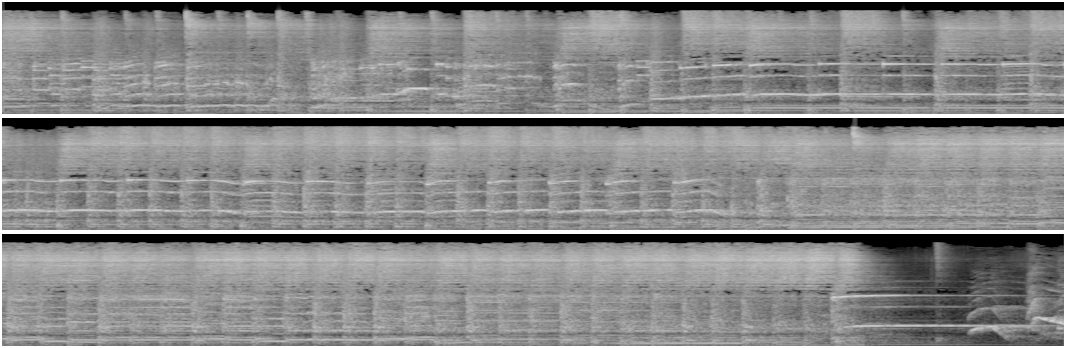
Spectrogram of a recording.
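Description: Live electric blues band playing: lead electric guitar over bass guitar and drum kit, with one long held note that wavers slightly from about seven seconds in to about eighteen seconds in.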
